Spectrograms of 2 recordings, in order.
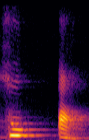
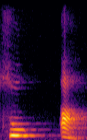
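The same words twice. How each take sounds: No difference in how they are said.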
